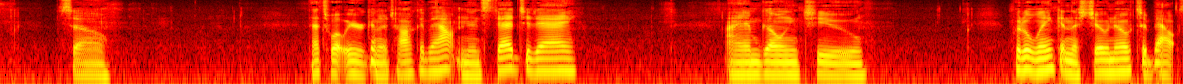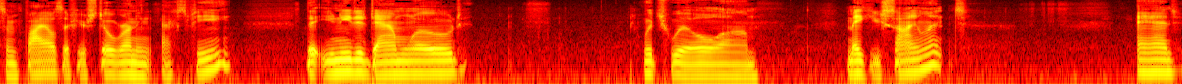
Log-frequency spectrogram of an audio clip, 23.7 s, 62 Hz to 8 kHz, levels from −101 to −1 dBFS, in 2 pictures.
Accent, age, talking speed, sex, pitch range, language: American, 20-39, 110 wpm, male, 90-120 Hz, English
